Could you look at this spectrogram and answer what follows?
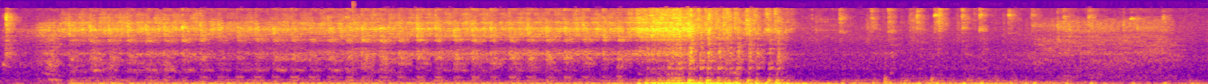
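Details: Audi Coupe converted from NG to AAR engine: petrol engine cranks about four seconds before catching roughly, then runs unevenly with irregular pops and misfires; it stalls while driving and the cause is unknown.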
